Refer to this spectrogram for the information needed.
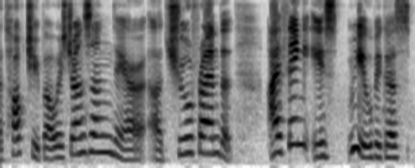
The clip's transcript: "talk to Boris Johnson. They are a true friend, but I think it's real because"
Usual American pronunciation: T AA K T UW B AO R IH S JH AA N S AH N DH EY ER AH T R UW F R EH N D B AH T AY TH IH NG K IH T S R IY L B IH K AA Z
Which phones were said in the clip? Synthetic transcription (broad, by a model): T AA K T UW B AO W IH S JH AA N S AH N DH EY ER AH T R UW F R EH N D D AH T AY TH IH NG K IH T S R IY L B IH K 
